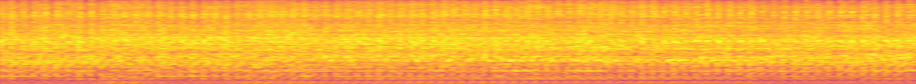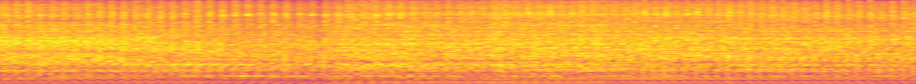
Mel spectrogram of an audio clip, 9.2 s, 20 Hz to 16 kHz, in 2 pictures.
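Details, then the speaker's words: TF120 single-cylinder diesel with low power and heavy smoke, revved: thumping beat with rough rattling timing-gear clatter; mechanic judges the gears, not just the bearings, are worn, before repair. "แต่จากที่ฟังเสียงแล้วแค่ลูกปืนคงจะเอาไม่อยู่นะครับดูจากท่าทางครับผมว่าเฟืองน่าจะมีปัญหาแน่นอนนะครับดังระดับนี้นะครับ"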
